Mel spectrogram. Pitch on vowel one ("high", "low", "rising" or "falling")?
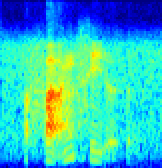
rising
